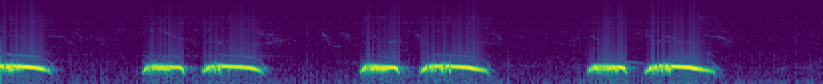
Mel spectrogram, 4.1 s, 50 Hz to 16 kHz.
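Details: Spotted dove used as a trapping decoy, giving rhythmic two-part coos, a brief note followed by a longer downward-curving one, repeated about every 1.2 seconds in quiet surroundings.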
